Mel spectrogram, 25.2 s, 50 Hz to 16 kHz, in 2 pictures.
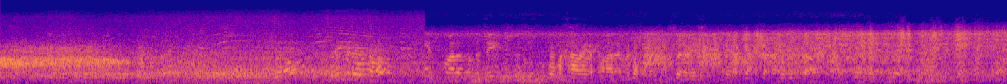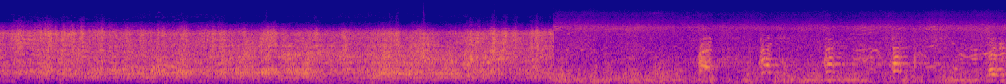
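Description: Jet noise from the Red Arrows' BAE Hawk T1 trainers flying their display, heard as a steady rushing roar, mixed with the chatter of spectators.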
